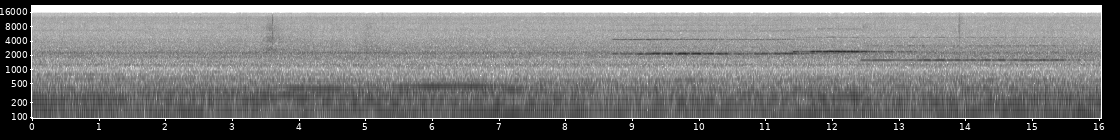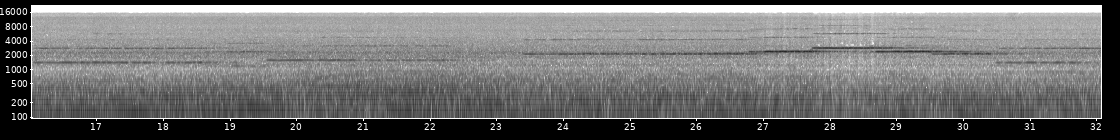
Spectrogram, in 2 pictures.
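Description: Steady low rumble of a car driving, heard from inside the cabin, with long high tones at changing pitches sounding over it one after another.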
